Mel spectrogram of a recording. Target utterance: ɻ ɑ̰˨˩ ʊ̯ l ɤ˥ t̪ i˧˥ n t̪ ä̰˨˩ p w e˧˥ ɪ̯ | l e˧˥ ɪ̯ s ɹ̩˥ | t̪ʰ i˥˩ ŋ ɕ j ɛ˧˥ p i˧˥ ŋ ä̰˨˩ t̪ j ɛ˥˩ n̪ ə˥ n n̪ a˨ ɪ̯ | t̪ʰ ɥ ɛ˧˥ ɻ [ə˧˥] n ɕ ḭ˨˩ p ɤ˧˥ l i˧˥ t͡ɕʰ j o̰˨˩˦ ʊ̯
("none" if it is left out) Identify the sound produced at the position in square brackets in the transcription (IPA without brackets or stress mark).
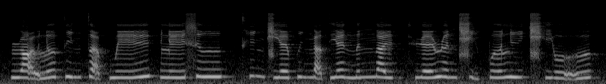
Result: ə˧˥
